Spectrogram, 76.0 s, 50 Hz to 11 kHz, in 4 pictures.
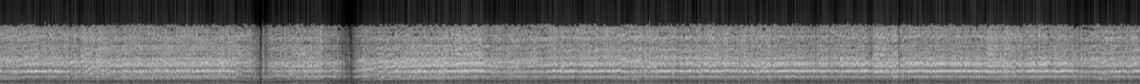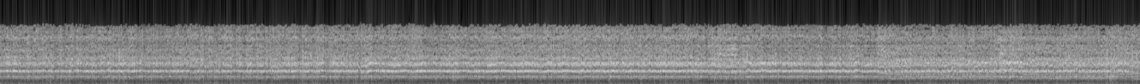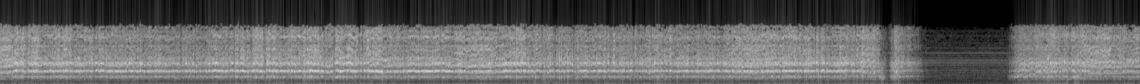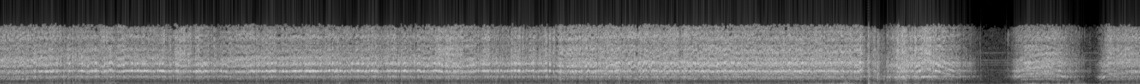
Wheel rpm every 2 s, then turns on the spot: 220, 190, 120, 160, 220, 230, 230, 230, 230, 220, 230, 230, 230, 230, 230, 230, 230, 200, 200, 220, 230, 240, 230, 220, 230, 230, 130, 40, 210, 230, 230, 230, 230, 220, 210, 190, 110, 80.
none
